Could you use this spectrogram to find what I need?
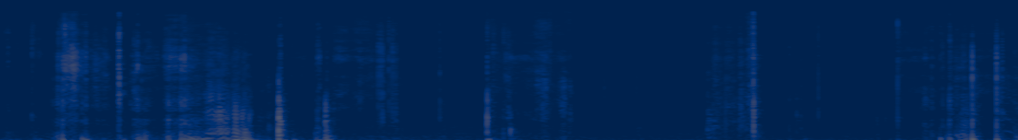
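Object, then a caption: Hardcover book with glossy paper pages. Long nails and fingertips press, rub and turn the glossy pages of a large open hardcover book. Irregular bursts of bright, crinkly paper rustling and swishing sweeps mix with sharp nail clicks and soft low thumps as the pages settle. Quiet pauses fall between the bursts.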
